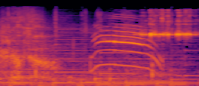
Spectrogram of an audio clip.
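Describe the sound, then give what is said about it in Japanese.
A single drawn-out, high-pitched cat meow rises and falls in the middle, loud, with low voices murmuring underneath and a faint background hum. “ごめんごめんごめんそんなに怒るなよ”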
